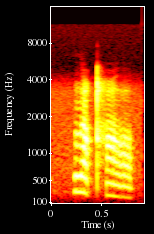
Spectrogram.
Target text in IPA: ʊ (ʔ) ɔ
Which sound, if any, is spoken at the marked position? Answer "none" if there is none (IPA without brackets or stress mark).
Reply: qʰ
